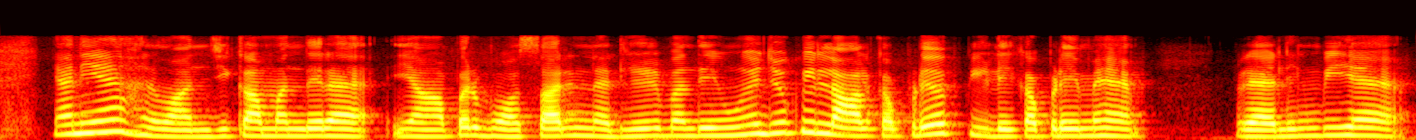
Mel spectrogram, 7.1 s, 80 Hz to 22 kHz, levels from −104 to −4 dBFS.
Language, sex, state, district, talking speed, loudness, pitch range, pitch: Hindi, female, Uttarakhand, Uttarkashi, 220 wpm, -18 LUFS, 195-220 Hz, 205 Hz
